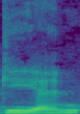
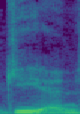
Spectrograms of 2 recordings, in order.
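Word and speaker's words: Guillén: a second and apologize i know that i mispronounced vanessa's last name in the previous video that we did so i just want to take a second and apologize for that her last name is gian so we were talking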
